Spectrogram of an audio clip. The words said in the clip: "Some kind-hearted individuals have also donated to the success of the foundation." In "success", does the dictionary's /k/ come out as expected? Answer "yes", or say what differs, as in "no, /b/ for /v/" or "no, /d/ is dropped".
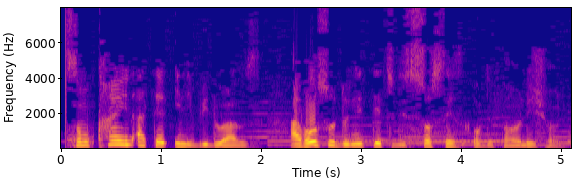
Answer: no, /k/ is dropped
